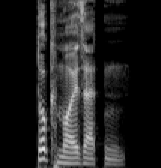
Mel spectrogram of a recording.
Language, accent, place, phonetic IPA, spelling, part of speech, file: German, Germany, Berlin, [ˈdʊkˌmɔɪ̯zɐtn̩], duckmäuserten, verb, De-duckmäuserten.ogg
- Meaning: inflection of duckmäusern: 1. first/third-person plural preterite 2. first/third-person plural subjunctive II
